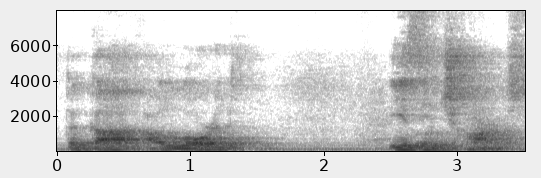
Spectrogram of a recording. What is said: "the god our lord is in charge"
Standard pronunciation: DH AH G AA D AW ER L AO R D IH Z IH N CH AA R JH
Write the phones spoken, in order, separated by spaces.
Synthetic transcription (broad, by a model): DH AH G AA D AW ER L AO R D IH Z IH N CH AA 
